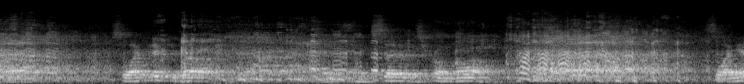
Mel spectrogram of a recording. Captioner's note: audience laughs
